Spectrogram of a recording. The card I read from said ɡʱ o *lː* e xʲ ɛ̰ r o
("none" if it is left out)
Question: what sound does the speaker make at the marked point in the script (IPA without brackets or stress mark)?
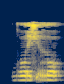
ɾ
